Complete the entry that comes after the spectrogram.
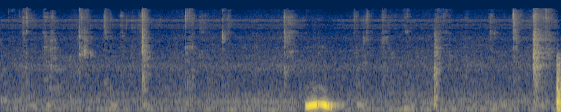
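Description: Close-miked eating: soft chewing and small wet lip-smack clicks scattered throughout, with a short hummed "mmm" about three seconds in and a sharper smack near the end.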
